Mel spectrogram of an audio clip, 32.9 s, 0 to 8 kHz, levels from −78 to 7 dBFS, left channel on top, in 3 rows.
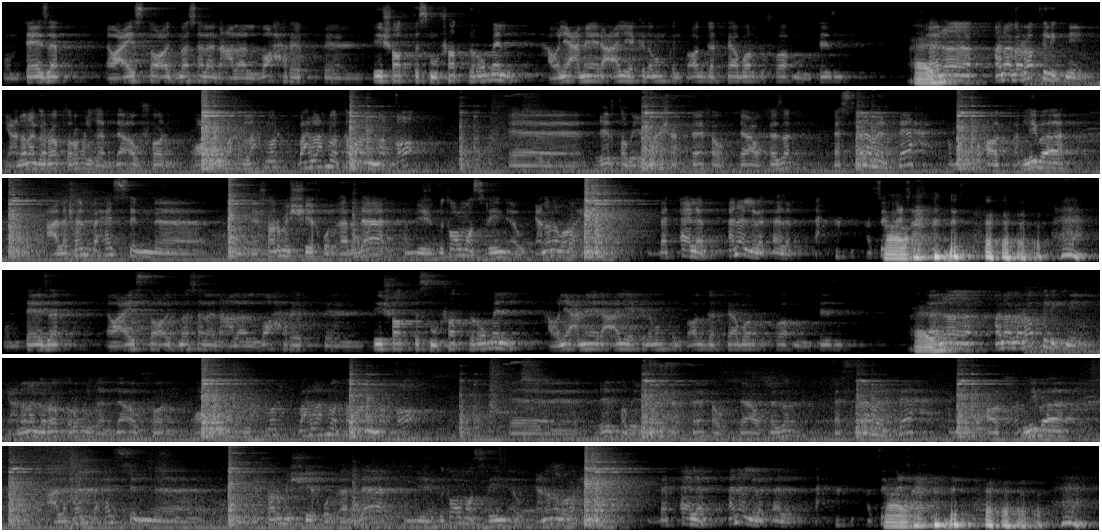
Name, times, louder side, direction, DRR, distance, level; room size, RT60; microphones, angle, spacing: voice 1, 0.0-0.6 1.0-5.1 5.4-8.4 9.2-15.1 16.0-18.9 19.3-21.6 22.4-28.0 28.4-30.2 30.7-31.4, left 3 dB, 50° left, 6 dB, 0.8 m, -34 dB
sound 1, 10.2-28.1, right 3 dB, 85° right, 0.8 m, -45 dB
sound 2, 12.5-13.3 13.7-14.0 14.4-15.0 15.5-15.9 16.4-16.7 17.3-17.9 18.9-19.0 19.5-19.9 20.5-20.9 22.0-22.4 22.9-23.5 24.0-24.6 25.2-26.0 26.5-26.7 27.5-28.2 31.6-32.0, left 1 dB, 10° left, 0.7 m, -32 dB
voice 2, 30.8-32.8, left 3 dB, 75° left, 6 dB, 0.5 m, -23 dB
22.0 x 9.5 x 2.8 m, 1.3 s
head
